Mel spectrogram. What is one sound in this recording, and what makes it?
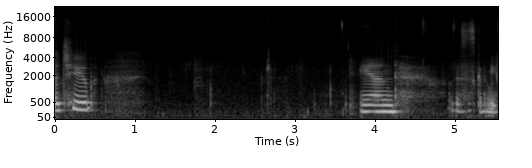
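A woman speaks calmly and close to a clip-on microphone.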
